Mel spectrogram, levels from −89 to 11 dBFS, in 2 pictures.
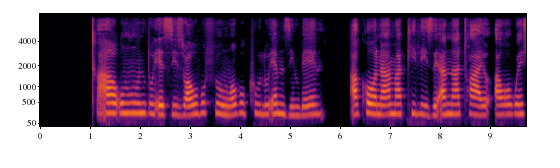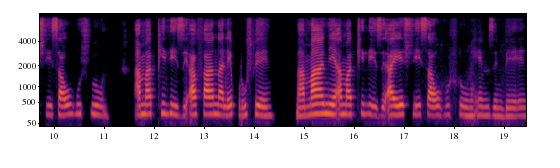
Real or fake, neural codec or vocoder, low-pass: fake; codec, 16 kHz, 1 kbps, X-Codec, HuBERT features, trained on LibriSpeech; 7.2 kHz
